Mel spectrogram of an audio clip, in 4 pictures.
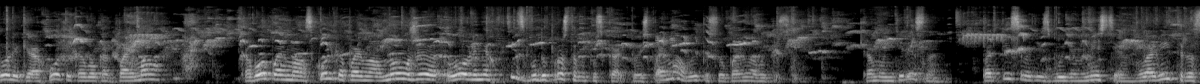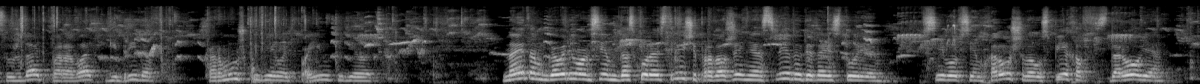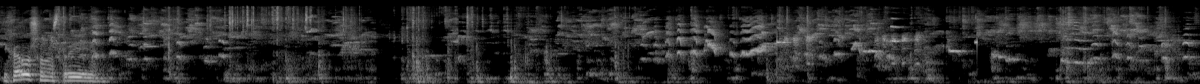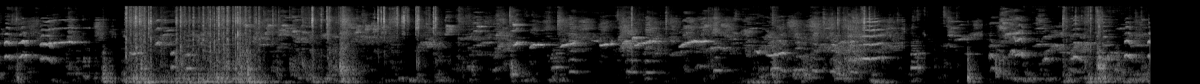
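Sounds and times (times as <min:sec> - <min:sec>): bird hopping on perches and mesh: 0:00.0 - 0:47.5
bird chirping calls: 0:00.0 - 0:47.6.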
